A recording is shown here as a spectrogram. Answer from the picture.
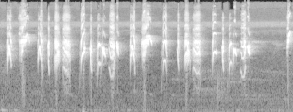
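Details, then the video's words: Lure recording of a cendet trotol long-tailed shrike, used to coax caged birds to sing: a fast, almost continuous stream of harsh, scratchy high chirps and twitters that stops briefly before one last note. "Pancingan Cendet Trotol Agar Cepat Bunyi"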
